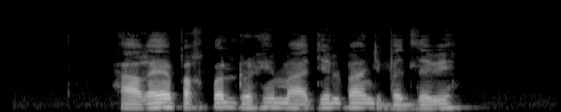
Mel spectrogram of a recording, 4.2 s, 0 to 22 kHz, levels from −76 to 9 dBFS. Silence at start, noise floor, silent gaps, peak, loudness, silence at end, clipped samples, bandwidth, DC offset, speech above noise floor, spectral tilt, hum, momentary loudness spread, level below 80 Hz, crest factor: 0.85 s; -67 dBFS; none; -4 dBFS; -23 LUFS; 0.75 s; under 0.1%; 8.8 kHz; under 0.1%; 45 dB; -7 dB/octave; none; 7 LU; -58 dBFS; 20 dB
